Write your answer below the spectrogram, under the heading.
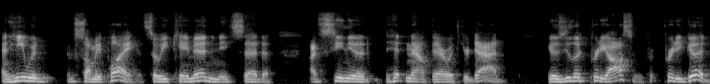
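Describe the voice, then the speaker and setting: An ordinary speaking voice from a man with an American accent, medium in pitch, with lively intonation at a fairly quick pace. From New Jersey Shore, US. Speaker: leadership professor, former army officer. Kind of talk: interview conversation.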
